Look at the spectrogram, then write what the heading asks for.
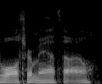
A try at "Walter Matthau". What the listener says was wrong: It kind of sounded like you put an L in there. It kind of sounded like you said Walter Matthau.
